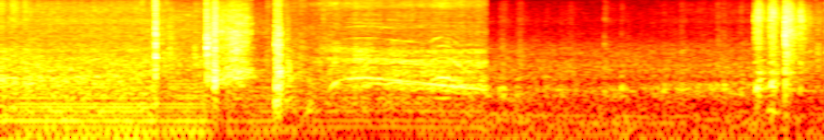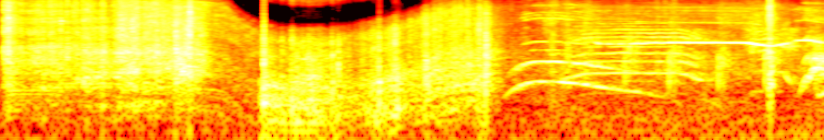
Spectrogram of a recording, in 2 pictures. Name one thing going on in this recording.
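A skateboard clacks and lands hard on concrete.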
